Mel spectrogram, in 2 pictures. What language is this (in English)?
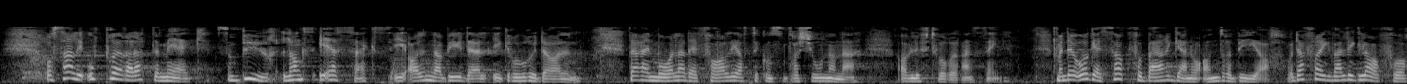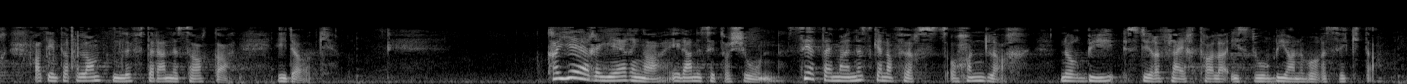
Norwegian Nynorsk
